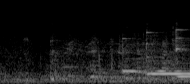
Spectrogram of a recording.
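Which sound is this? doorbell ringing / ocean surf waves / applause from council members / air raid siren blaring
doorbell ringing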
